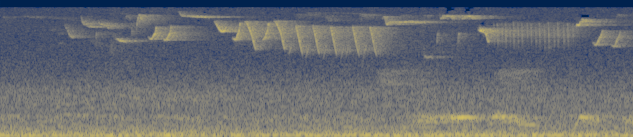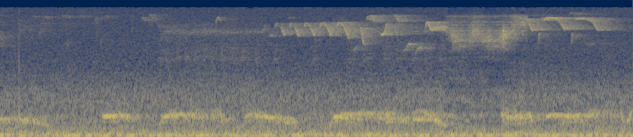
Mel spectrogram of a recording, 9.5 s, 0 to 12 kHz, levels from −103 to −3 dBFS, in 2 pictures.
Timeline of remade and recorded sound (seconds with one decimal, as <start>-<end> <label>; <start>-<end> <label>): 0.0-8.1 recorded; 8.1-8.7 remade; 8.7-9.5 recorded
